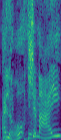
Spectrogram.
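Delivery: put-on Welsh accent. Trying out a Welsh accent while another speaker coaches, in a Welsh accent. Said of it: "My Welsh accent".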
